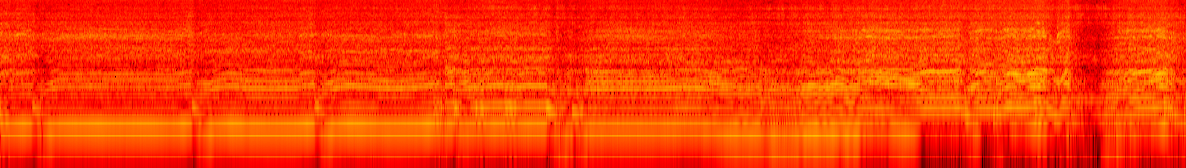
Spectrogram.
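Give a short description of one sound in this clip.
A chainsaw engine roars loudly and rises and falls in pitch as it cuts into wood.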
